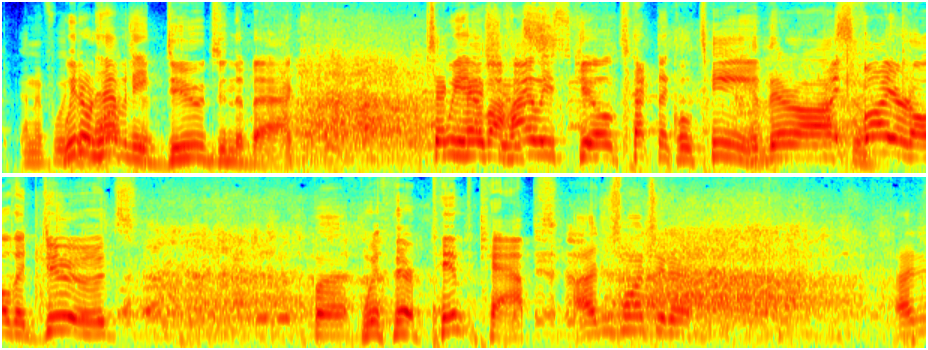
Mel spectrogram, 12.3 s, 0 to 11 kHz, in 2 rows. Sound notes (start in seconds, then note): 2.0 crowd laughing; 7.4 crowd laughing; 11.1 crowd laughing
